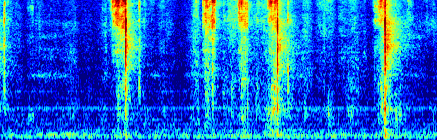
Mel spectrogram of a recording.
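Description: Scissors snip through an old pair of denim jean shorts in several separate crisp cuts, sharp and close, with quiet pauses between them.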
